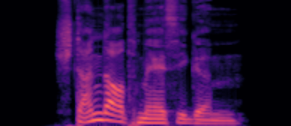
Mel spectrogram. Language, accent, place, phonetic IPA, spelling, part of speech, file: German, Germany, Berlin, [ˈʃtandaʁtˌmɛːsɪɡəm], standardmäßigem, adjective, De-standardmäßigem.ogg
- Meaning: strong dative masculine/neuter singular of standardmäßig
